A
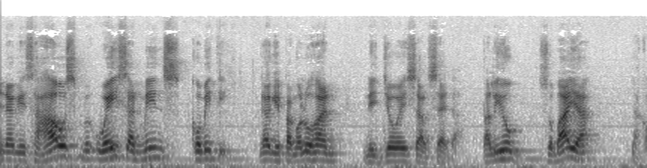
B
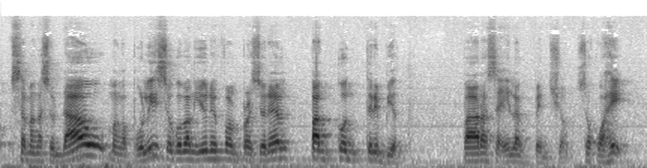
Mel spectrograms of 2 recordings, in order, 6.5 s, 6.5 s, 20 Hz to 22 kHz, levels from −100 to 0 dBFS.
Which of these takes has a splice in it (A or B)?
A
